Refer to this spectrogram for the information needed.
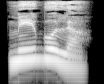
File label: "ಮೇಬೊಲ", Kannada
